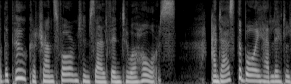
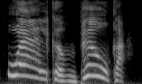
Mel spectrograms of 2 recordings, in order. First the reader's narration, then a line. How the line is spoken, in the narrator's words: she called out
